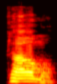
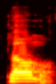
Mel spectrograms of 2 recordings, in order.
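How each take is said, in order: Both takes have the same delivery.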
